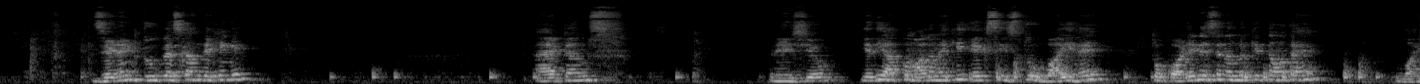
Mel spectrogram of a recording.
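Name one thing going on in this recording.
A man lectures calmly and clearly, close by.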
